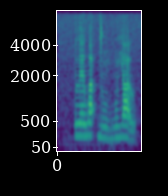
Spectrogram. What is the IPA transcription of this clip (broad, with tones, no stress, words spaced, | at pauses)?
lɛ˦wä˦ʔ dũ˨bũ˦ ja̰˦˨ʊ̯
